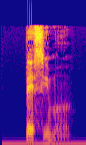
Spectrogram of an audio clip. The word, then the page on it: pésimo: espagnol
